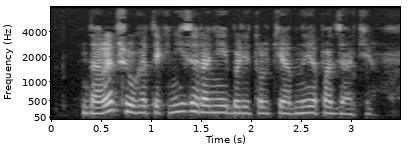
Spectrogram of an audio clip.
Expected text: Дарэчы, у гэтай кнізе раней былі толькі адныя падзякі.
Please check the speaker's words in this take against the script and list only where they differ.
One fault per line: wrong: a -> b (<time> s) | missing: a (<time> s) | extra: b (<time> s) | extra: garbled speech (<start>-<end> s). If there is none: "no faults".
no faults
